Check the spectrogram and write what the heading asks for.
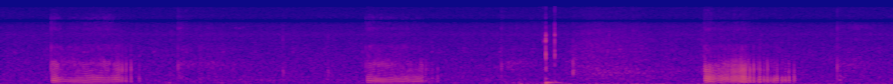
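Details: Male cat, a former stray, blissfully asleep, in unenhanced audio: rhythmic buzzing snores, about three in nine seconds, each breath rattling softly in the nose and throat. Snoring.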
